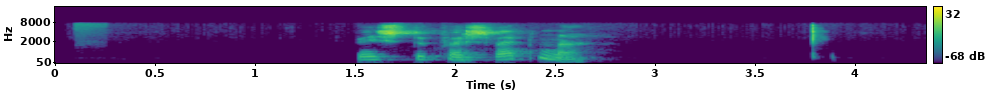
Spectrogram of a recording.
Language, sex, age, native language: Icelandic, female, 70-79, Icelandic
